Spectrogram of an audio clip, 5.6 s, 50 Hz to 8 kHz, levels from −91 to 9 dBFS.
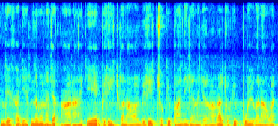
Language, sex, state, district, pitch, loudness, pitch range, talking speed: Marwari, male, Rajasthan, Nagaur, 110 Hz, -18 LUFS, 100-120 Hz, 310 wpm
